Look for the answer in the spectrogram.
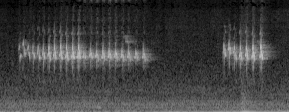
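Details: Sooty-headed bulbul in lively full song, singing to rouse rival birds: a fast, even series of sharp chirping notes runs about two and a half seconds, then after a pause a shorter burst of the same notes.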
